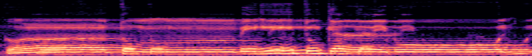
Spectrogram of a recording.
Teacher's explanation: کنتم بھی میم ساکن ہے، میم ساکن کے بعد با ہے، لہذا اس کے اندر کیا ہوگا اخفاء شفوی. اخفاء میم ساکن، اس کا دوسرا نام اخفاء شفوی، اس کے اندر بھی غنہ ہوتا ہے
